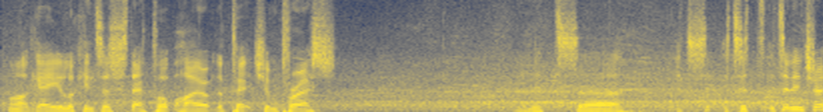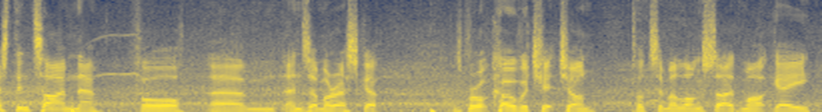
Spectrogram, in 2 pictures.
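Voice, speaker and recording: A man's voice: medium pitch, steady tone, moderate pace. A man giving thoughtful co-commentary on a football match, talking through tactics. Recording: stadium crowd and noise behind.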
